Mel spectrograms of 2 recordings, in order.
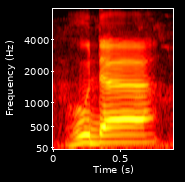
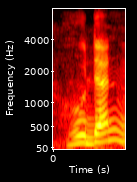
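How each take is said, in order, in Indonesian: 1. Kata ini berakhir dengan a panjang. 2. Kata ini berakhir dengan bunyi sengau n.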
